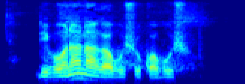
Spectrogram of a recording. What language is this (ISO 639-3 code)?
dav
